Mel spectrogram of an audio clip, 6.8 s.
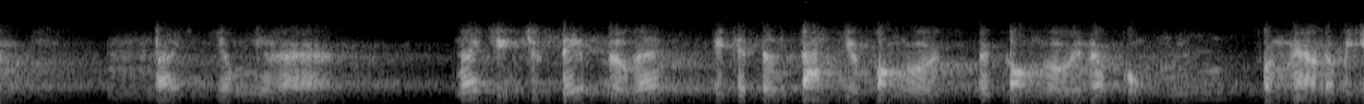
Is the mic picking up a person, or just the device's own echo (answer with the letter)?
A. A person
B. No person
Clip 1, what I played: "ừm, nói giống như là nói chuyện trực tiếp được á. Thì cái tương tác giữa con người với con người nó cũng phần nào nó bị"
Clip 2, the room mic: B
